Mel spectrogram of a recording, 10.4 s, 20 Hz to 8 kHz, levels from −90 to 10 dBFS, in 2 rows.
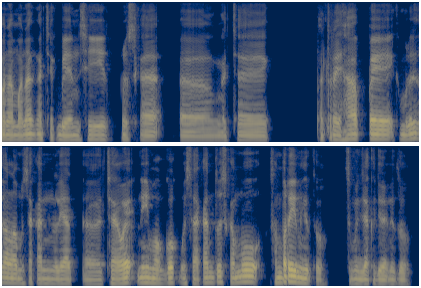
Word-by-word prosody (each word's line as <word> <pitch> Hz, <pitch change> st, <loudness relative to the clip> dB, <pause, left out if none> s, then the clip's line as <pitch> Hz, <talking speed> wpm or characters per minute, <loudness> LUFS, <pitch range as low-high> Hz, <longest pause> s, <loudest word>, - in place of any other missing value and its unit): mana-mana 90 Hz, +1 st, +1 dB
ngecek 95 Hz, -1 st, -5 dB
bensin, 90 Hz, +1 st, -1 dB, 0.2 s
terus 90 Hz, -1 st, -6 dB
kayak, 85 Hz, -2 st, 0 dB, 0.3 s
eee, 80 Hz, -1 st, -2 dB, 0.2 s
ngecek 80 Hz, +1 st, -3 dB, 0.6 s
baterai 90 Hz, -2 st, -2 dB
HP. 100 Hz, +1 st, +1 dB, 0.4 s
Kemudian 100 Hz, +3 st, -1 dB
kalau 100 Hz, -2 st, +4 dB
misalkan 90 Hz, 0 st, -3 dB
lihat, 90 Hz, 0 st, 0 dB
eee, 85 Hz, 0 st, -4 dB
cewek 95 Hz, +4 st, +4 dB
nih 105 Hz, 0 st, +4 dB
mogok 95 Hz, +3 st, +2 dB
misalkan 95 Hz, +3 st, -1 dB
terus 115 Hz, 0 st, -1 dB
kamu 120 Hz, +4 st, +3 dB
samperin 115 Hz, +3 st, +6 dB
gitu, 95 Hz, -, -3 dB, 0.2 s
semenjak 90 Hz, -1 st, -2 dB
kejadian 85 Hz, 0 st, -1 dB
itu? 80 Hz, -2 st, -5 dB
90 Hz, 145 wpm, -26 LUFS, 85-100 Hz, 0.6 s, samperin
